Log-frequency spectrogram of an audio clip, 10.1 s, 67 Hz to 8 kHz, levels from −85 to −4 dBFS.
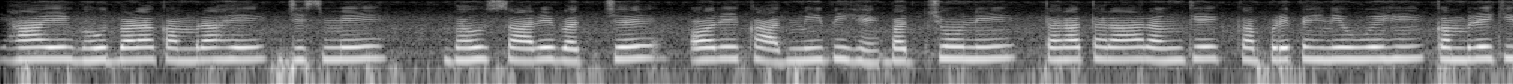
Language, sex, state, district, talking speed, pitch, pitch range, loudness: Hindi, female, Karnataka, Dakshina Kannada, 155 wpm, 275 Hz, 265-280 Hz, -16 LUFS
